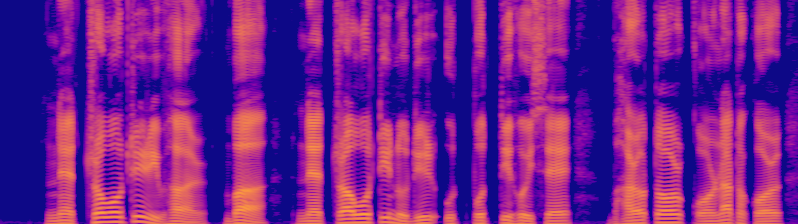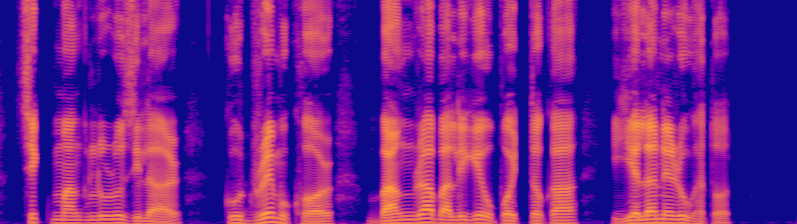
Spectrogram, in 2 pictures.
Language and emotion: Assamese, neutral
